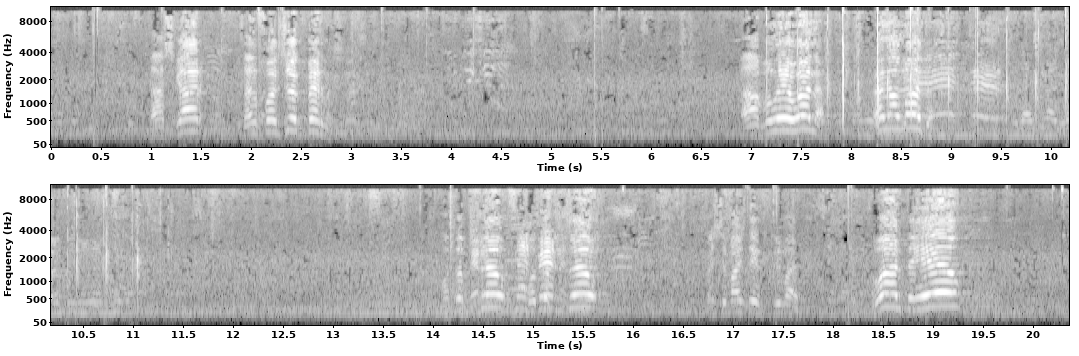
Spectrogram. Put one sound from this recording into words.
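Young boys shout across an open field outdoors.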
